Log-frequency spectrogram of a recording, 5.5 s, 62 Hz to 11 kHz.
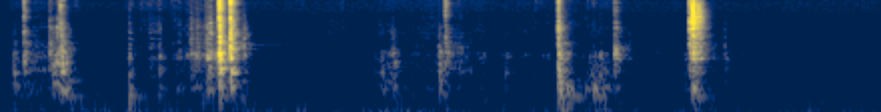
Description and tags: Content warning
Switching on the old gramophone.
Recorded in stereo on a Zoom H4 handheld recorder.
gramophone, mechanics, switch-on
